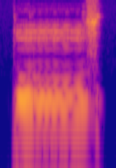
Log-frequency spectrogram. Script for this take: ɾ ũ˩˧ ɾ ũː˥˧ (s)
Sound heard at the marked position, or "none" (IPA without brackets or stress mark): z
